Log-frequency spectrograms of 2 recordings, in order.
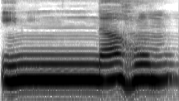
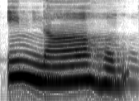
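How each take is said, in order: First: The n is held with a full nasal hum. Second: The n is short without a held nasal hum. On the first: The speaker calls it right. "गुन्ना हो जाए मुकम्मल, उसके बाद नून की ज़बर" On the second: The speaker calls it wrong. "ऐसा नहीं पढ़ना"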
